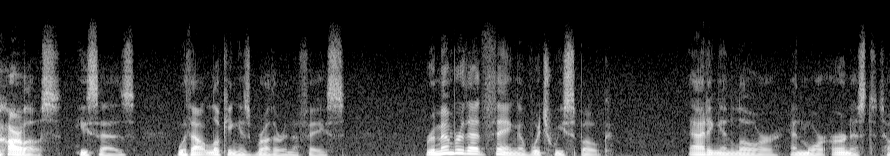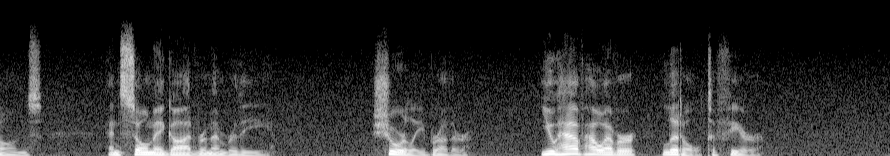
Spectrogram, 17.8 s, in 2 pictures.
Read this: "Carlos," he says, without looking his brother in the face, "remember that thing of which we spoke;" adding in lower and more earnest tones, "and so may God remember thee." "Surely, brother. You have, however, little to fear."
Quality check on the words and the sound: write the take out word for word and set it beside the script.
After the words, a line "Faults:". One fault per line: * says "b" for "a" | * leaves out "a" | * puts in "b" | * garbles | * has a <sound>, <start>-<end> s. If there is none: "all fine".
"Carlos," he says, without looking his brother in the face, "remember that thing of which we spoke;" adding in lower and more earnest tones, "and so may God remember thee." "Surely, brother. You have, however, little to fear."
Faults:
all fine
